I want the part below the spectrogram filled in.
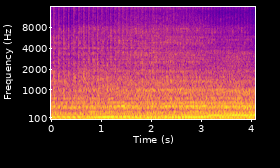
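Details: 1961 C60 Viking fertilizer spreader truck, sitting about 40 years, choke at about half: rough low rumble smoothing into a steady, even pull, pitch rising as it drives off; running fine.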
